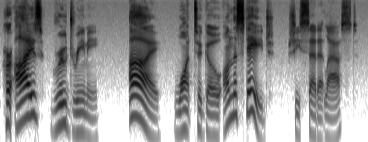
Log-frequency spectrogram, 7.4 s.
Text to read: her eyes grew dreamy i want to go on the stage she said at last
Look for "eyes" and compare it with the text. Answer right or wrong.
right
